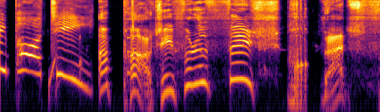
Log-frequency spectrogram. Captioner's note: snorting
